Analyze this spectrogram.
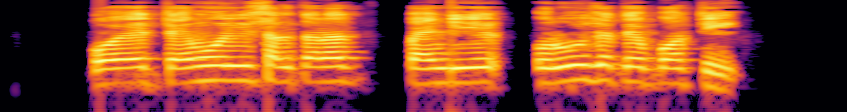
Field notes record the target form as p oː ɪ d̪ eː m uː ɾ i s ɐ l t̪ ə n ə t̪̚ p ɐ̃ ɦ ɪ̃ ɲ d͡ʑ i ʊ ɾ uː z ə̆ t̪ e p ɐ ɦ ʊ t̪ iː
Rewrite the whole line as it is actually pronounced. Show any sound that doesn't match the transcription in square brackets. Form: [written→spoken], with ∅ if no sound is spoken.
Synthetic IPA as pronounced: p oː ɪ [d̪→t̪] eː m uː ɾ i s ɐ l t̪ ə n ə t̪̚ p ɐ̃ ɦ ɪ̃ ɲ d͡ʑ i ʊ ɾ uː z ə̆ t̪ e p ɐ ɦ ʊ t̪ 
